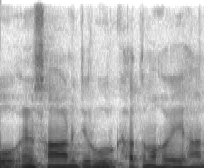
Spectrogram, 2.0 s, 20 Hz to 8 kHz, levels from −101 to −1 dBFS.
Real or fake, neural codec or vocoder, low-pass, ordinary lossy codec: real; none; none; none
